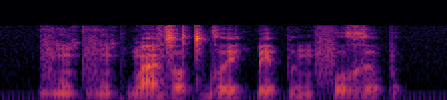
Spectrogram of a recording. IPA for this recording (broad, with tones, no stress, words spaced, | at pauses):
vũ˦˨kvũ˧kbã˦˨ zɔ˨tɡʷeː˦k͡pe˦ pɨ˧mfo˦ɣə˧p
